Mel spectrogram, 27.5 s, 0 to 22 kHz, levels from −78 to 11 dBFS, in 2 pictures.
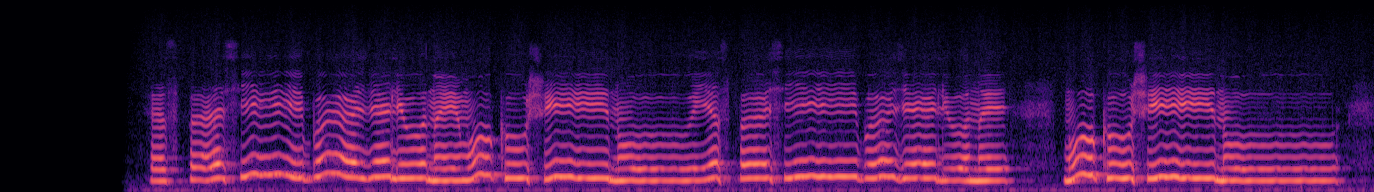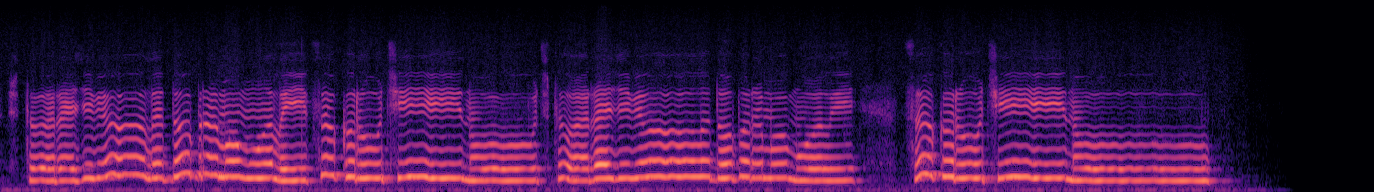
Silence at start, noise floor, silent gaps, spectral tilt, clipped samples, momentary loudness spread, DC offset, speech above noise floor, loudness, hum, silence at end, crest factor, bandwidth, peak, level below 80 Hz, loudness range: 1.5 s; under -90 dBFS; none; -5 dB/octave; under 0.1%; 7 LU; under 0.1%; over 75 dB; -16 LUFS; none; 1.55 s; 16 dB; 14.5 kHz; -2 dBFS; -48 dBFS; 3 LU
